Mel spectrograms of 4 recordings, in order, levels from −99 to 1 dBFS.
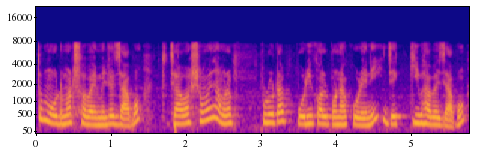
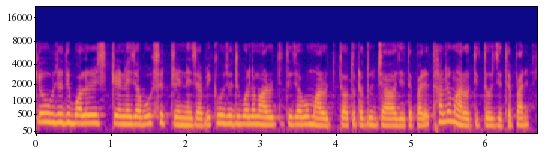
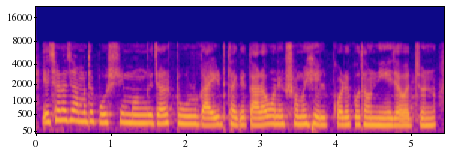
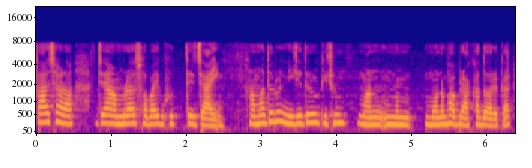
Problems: none marked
